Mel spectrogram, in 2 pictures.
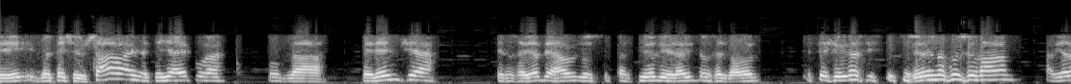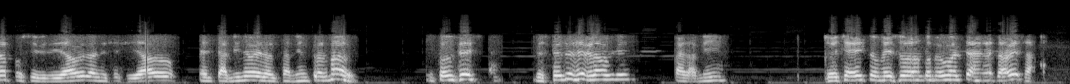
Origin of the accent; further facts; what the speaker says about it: Pasto, Nariño, Colombia; also born or lived in Cali; Yo viví primero hasta los 9 años, después viví en Cali unos 20 años más, y volví a Pasto cuando me propusieron que fuera candidato a la alcaldía en 1994, y fui alcalde de Pasto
